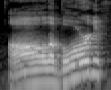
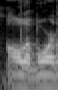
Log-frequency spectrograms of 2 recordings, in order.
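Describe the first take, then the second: First: Loud, rising, drawn-out call; conductor's shout. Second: Said in the usual way. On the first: Acted. Reading the blurb's last words as the guy shouting, loud call. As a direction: holler it out like a train conductor. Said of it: "like the guy's just shouting it". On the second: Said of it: "kind of spells out the words".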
